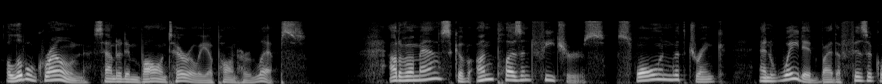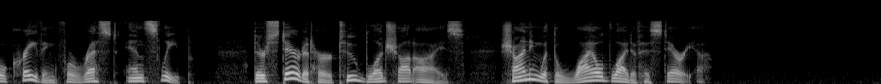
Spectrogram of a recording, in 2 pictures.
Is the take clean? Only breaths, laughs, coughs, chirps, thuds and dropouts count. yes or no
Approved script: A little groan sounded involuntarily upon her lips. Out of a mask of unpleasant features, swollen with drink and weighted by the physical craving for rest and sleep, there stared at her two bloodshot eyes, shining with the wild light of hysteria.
yes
